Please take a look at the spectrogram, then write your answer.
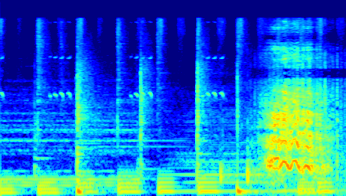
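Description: A horse in the Darkestville Castle video game neighs, a loud, wavering whinny in the last second, preceded by game music and a few clip-clop-like hits.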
